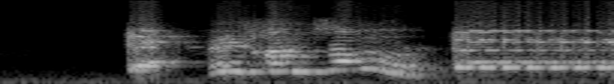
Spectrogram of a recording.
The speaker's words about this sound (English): Oh, it rings like that, like a cell phone. Yeah, it sounds like a home landline.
